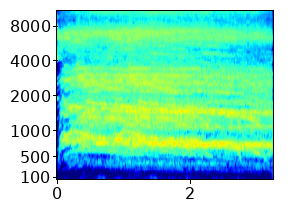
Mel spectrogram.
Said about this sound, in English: There arose a great cheer, and thus the lifeblood crossing was liberated.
